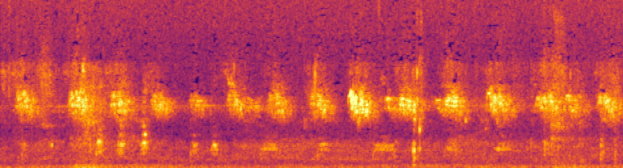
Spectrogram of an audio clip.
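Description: Domestic ducks giving short, scattered quacks over a faint high chirping repeated about three times a second.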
